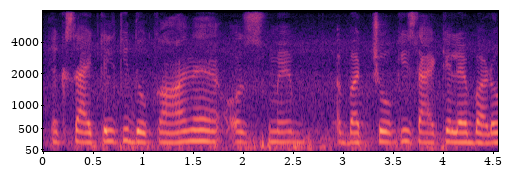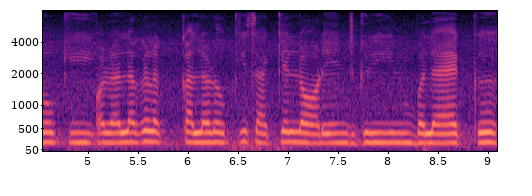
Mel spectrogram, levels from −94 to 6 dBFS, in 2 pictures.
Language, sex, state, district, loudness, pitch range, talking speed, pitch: Hindi, male, Bihar, Madhepura, -23 LUFS, 200-215 Hz, 140 wpm, 210 Hz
